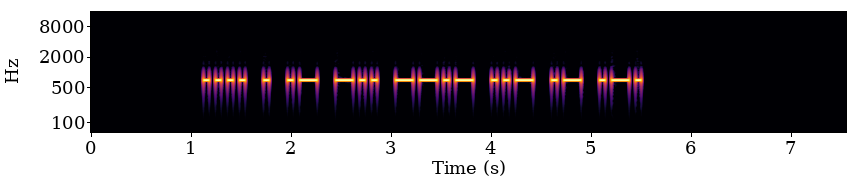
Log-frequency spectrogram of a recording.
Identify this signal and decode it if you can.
Morse code, heard as a keyed tone, about 20 wpm, 700 Hz. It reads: HEADQUAR
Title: Build A Word - 4 Letters At A Time - 12-Letter Words - 20wpm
